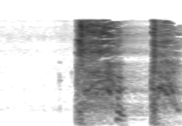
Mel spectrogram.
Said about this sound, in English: I'm sorry, I hate coughing into a microphone.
